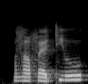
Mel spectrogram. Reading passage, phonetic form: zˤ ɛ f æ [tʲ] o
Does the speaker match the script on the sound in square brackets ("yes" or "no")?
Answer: yes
